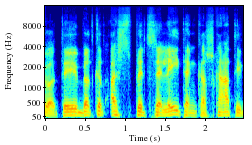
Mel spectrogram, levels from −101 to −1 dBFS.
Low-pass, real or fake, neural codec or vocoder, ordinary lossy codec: 14.4 kHz; fake; vocoder, 48 kHz, 128 mel bands, Vocos; Opus, 16 kbps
